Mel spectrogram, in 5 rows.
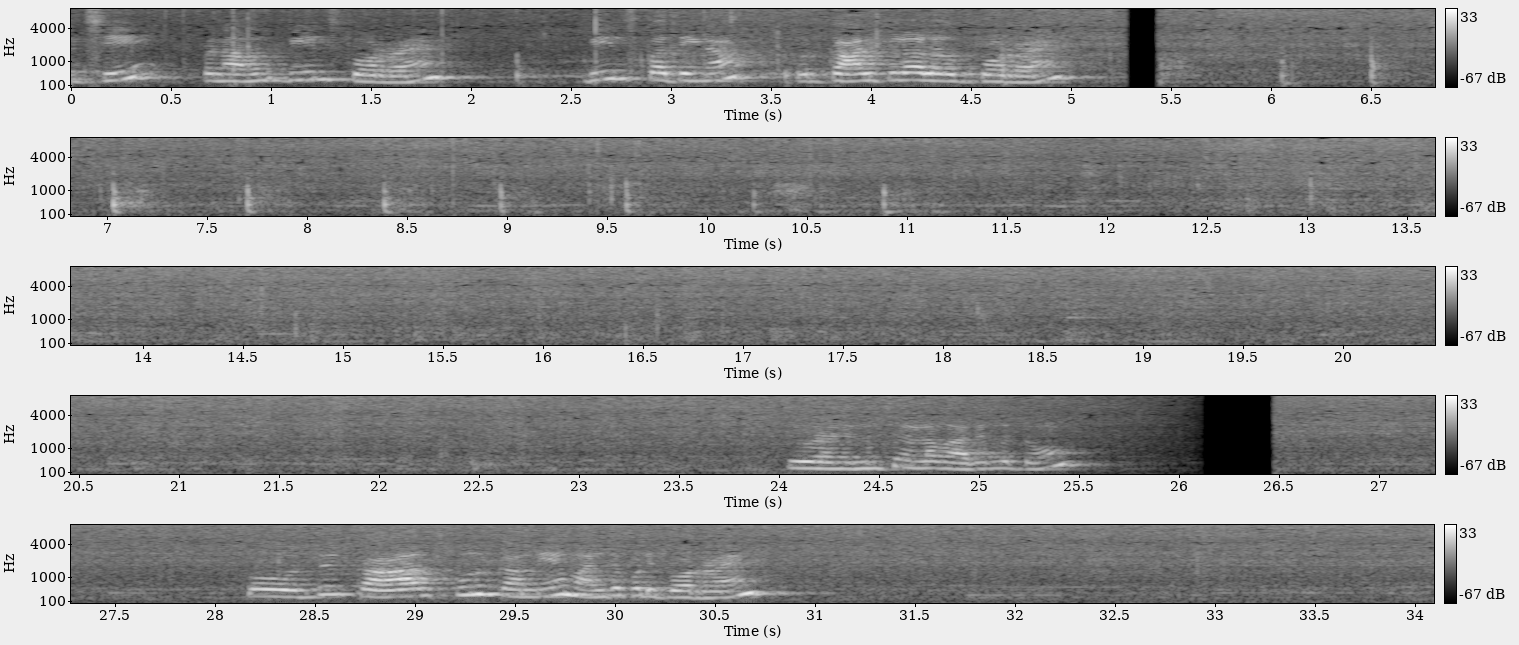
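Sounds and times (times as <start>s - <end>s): beans sizzling in hot oil: 0.0s - 34.0s
spatula tapping metal pan: 6.0s - 11.2s.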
